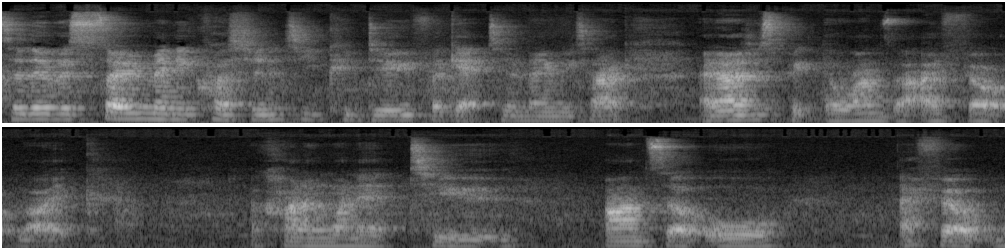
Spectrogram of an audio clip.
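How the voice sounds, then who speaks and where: Woman in her 30s vlogging, bright forceful voice, kinda far from the mic, jokey. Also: low voice. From Kenya, later the UK. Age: early 30s. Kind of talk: casual chat to camera. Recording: echoey room, distant mic, faint noise.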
